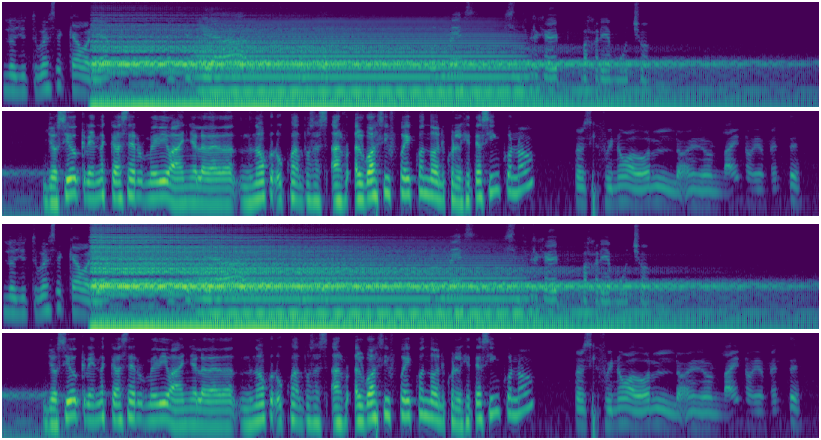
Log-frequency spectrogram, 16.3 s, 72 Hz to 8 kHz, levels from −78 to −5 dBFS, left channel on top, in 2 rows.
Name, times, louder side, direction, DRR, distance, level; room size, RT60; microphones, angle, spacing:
voice 1, 0.0-1.2 1.6-2.5 2.8-3.3 4.3-4.7 5.0-6.5 13.9-16.2, right 1 dB, 10° right, 2.3 m, -39 dB
sound 1, 0.9-8.6 11.9-12.0, right 4 dB, 80° right, 0.7 m, -27 dB
sound 2, 1.8-5.5, left 1 dB, 5° left, 0.5 m, -34 dB
voice 2, 8.6-13.5, left 2 dB, 30° left, 1.5 m, -28 dB
open air
head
